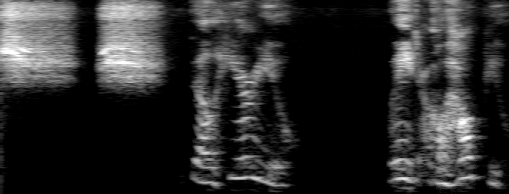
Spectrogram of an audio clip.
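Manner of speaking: soft, secretive shushing; hushing mouse. Acted. Little mouse to lion so hunters won't hear, hushing. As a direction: keep it down so nobody hears.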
